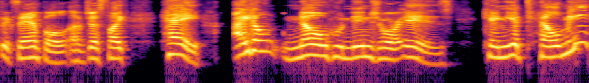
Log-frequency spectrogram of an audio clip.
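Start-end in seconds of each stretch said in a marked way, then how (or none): 1.6-5.8 slow confused voice. Acted. Voicing a confused reader.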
